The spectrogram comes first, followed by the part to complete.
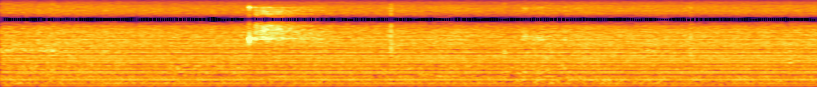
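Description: A steady, even hum made up of several fixed pitches, with no rise or fall.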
